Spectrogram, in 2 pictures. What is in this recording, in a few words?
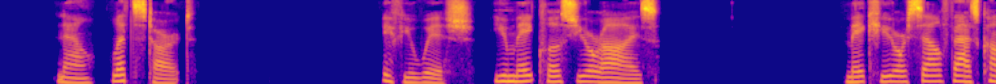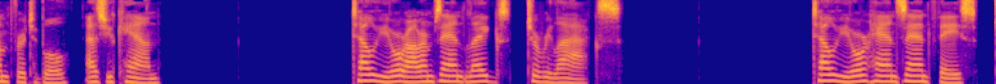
Female Sample, hypnosis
